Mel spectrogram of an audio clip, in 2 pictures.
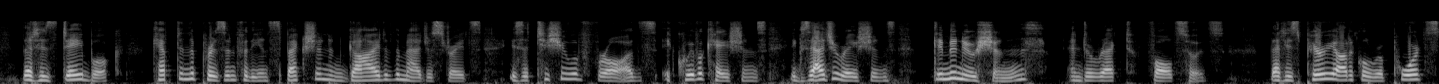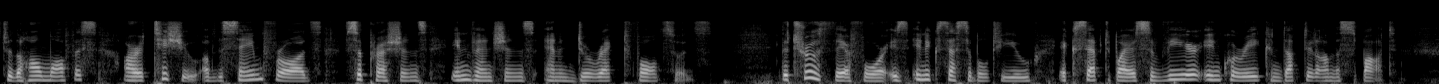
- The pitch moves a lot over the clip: No, average, 3.8 semitones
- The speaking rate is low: Yes, slow, 130 wpm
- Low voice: No, medium, 185 Hz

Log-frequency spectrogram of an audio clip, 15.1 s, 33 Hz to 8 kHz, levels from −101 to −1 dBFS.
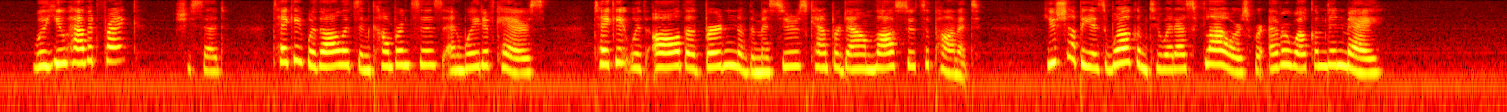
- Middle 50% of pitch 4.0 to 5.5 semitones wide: No, average, 3.4 semitones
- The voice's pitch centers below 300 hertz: No, very high, 310 Hz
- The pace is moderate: Yes, average, 170 wpm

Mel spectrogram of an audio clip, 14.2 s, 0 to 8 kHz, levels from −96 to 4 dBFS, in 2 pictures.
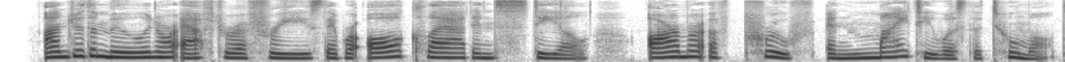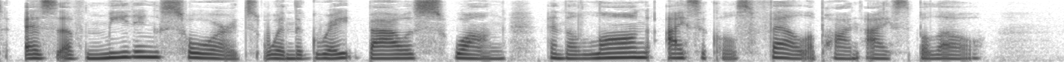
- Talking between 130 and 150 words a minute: No, average, 160 wpm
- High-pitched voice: Yes, high, 210 Hz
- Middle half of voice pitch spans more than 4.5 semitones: No, average, 3.7 semitones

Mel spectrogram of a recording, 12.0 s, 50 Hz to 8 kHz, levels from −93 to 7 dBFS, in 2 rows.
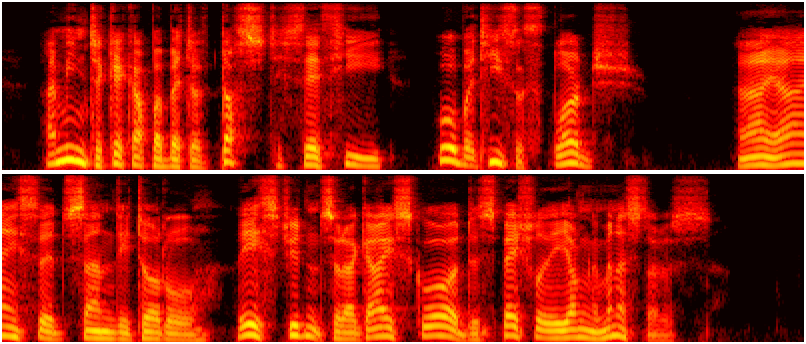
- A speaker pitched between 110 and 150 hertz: Yes, medium, 140 Hz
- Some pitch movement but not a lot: No, wide, 6.0 semitones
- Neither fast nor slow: Yes, average, 160 wpm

